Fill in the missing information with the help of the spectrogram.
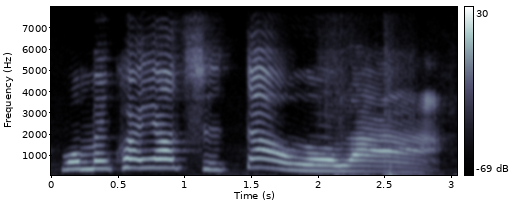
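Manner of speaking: high, drawn-out storybook wail; fretful complaint. A narrator's reading. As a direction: whine slowly about running late. 鸭子担心大家迟到. (拉长声音着急地抱怨)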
